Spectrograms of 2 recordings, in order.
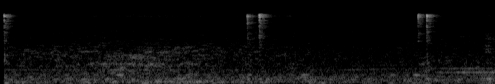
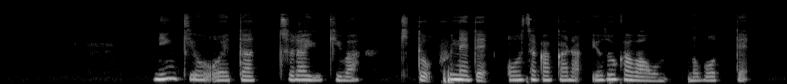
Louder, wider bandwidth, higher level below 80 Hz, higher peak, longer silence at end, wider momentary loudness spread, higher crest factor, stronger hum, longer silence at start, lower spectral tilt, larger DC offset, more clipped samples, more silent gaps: second, -35 LUFS vs -28 LUFS; about the same, 12 kHz vs 11.5 kHz; first, -60 dBFS vs -66 dBFS; about the same, -10 dBFS vs -12 dBFS; second, 0 s vs 0.4 s; first, 23 LU vs 14 LU; first, 30 dB vs 16 dB; neither; second, 0.05 s vs 1.55 s; second, -2 dB/octave vs -6 dB/octave; neither; neither; neither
